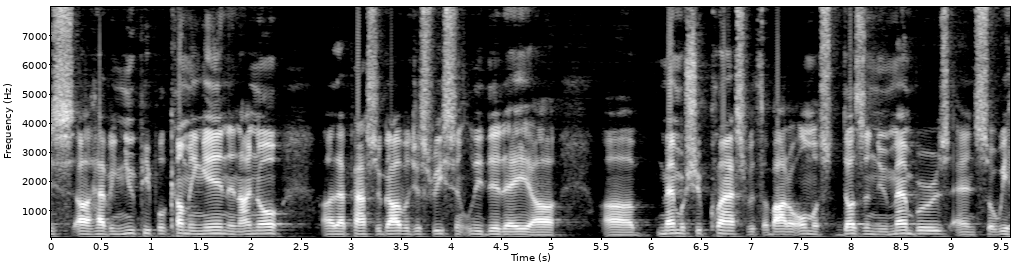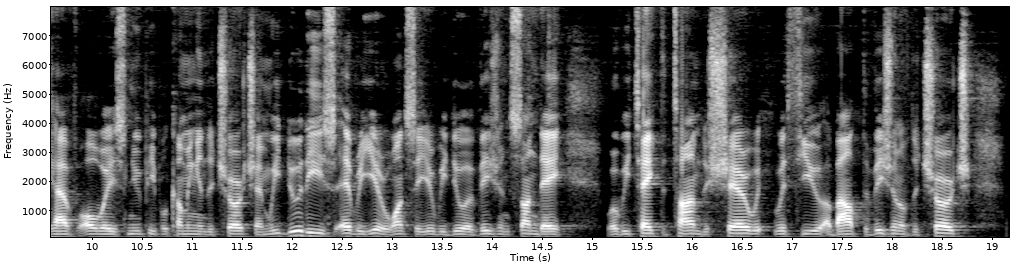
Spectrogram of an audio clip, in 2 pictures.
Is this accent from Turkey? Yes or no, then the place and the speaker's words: yes; Turkey; born there; But, you know, I was born in Turkey in 1970 into a Sunni Muslim family, as many of you know.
